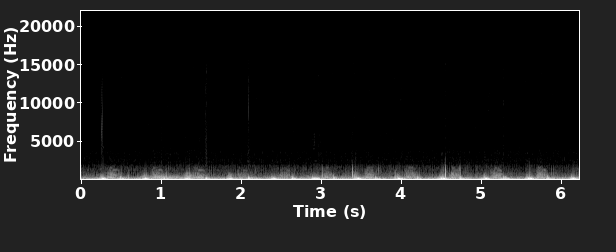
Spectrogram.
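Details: Own phone recording of a person with a damaged heart on a day it was reportedly not pumping effectively: fast heartbeat near 113 per minute with a loud blowing whoosh filling the gaps between beats, a heart murmur.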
